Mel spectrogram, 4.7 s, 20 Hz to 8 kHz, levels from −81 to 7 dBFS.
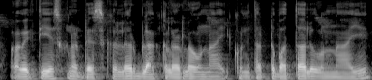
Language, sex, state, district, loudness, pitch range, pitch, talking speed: Telugu, male, Telangana, Mahabubabad, -19 LUFS, 80-85 Hz, 85 Hz, 165 wpm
